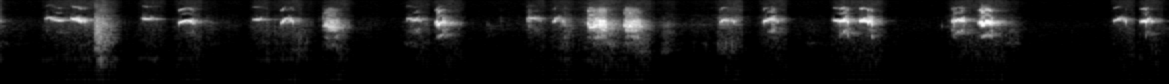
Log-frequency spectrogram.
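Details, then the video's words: Energetic sooty-headed bulbul song made of brisk paired chirps and short bubbly phrases, repeated about every half second across the whole stretch, clean background. "SUARA BURUNG KUTILANG GACOR"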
